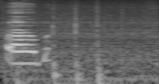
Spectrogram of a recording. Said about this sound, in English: Sorry, I need a yawn.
